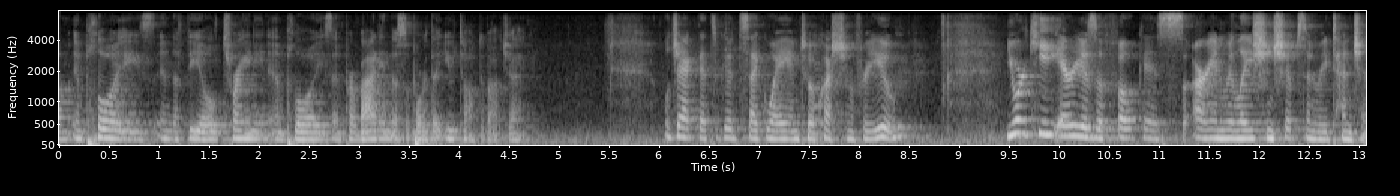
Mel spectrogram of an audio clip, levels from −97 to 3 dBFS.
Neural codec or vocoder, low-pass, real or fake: none; 7.2 kHz; real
